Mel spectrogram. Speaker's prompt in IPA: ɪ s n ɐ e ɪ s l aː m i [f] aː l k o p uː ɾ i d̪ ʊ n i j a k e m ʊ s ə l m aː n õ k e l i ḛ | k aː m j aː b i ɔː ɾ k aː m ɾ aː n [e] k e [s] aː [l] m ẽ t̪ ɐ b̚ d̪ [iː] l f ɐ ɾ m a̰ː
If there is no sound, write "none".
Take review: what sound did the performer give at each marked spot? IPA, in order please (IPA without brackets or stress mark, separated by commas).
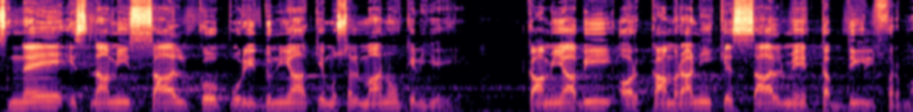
s, i, s, l, iː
